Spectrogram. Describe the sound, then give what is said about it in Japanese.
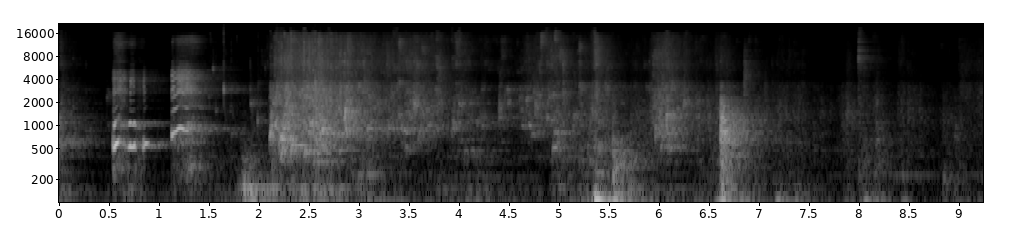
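Water sloshing and splashing as someone gets up out of a bath, with a few sharp splashes early on, then a steady swishing and dripping that fades and swells. “さあ、というわけでお兄さんもお湯から出てあっち行きましょう。”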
